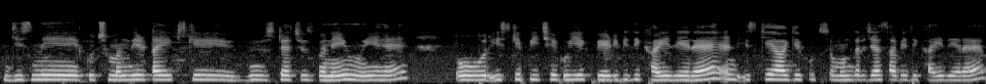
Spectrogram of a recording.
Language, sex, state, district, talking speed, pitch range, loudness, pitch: Hindi, female, Haryana, Jhajjar, 190 wpm, 205-220 Hz, -17 LUFS, 215 Hz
